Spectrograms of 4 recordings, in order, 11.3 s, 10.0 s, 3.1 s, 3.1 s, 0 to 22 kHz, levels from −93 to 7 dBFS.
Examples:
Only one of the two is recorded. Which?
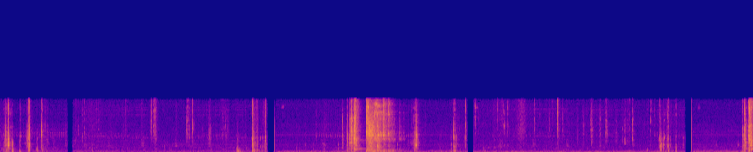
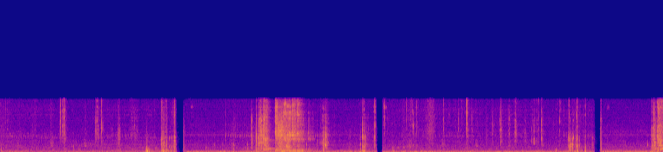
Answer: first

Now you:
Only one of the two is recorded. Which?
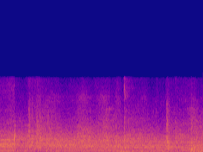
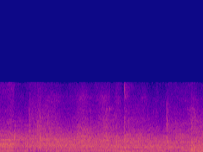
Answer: second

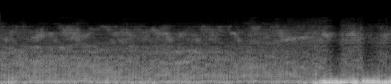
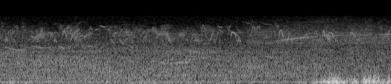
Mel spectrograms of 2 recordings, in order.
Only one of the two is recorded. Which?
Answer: second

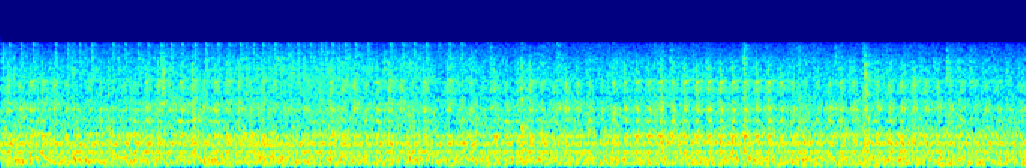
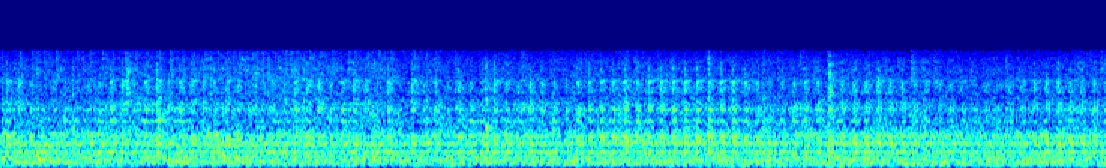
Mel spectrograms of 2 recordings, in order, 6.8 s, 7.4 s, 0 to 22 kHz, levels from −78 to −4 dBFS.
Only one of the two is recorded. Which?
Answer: second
